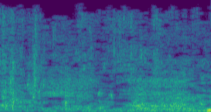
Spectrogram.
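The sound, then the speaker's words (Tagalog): Steady sloshing and swishing of water as a person walks through floodwater, with a continuous churning splash and no clear separate steps; a louder splash comes at the very end. “at naglalakad ngayon ako sa ano”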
